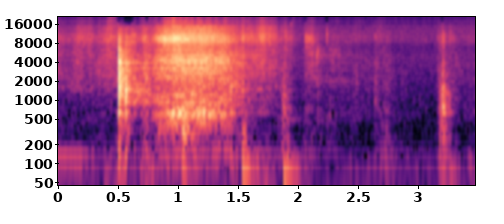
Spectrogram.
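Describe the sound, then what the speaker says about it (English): Aubergine slices land in a baking pan with a sharp clatter, followed by a soft rustling scrape and a couple of later knocks, close and fairly quiet, with no talking. "chuck your aubergines all over the pan"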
